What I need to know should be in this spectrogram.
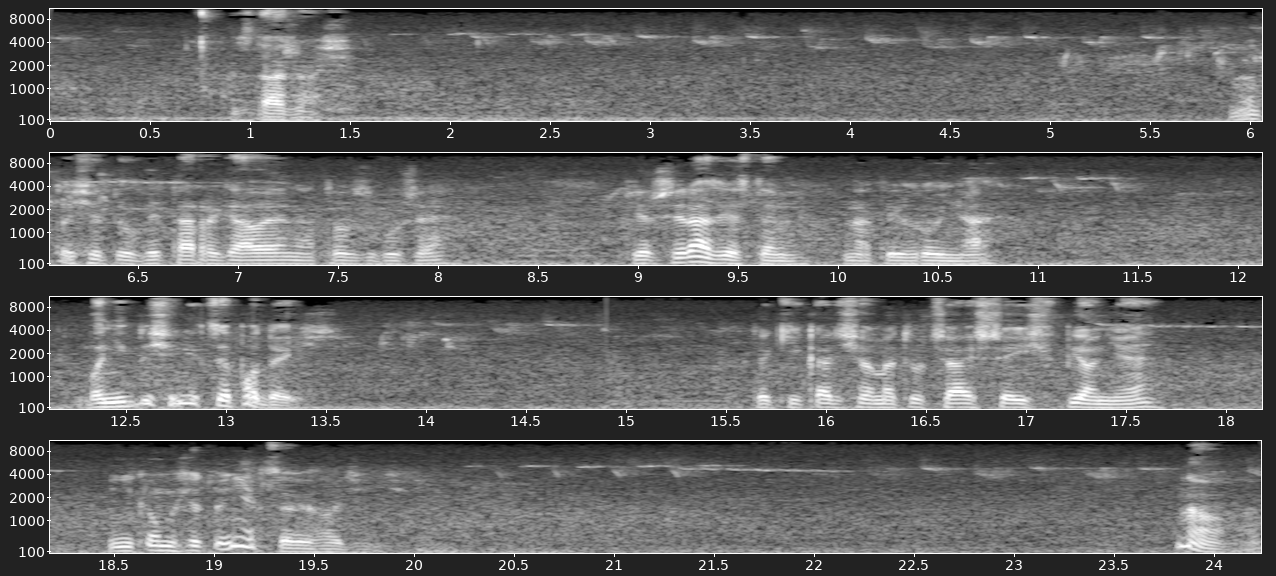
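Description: A man speaks calmly, close by, outdoors.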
